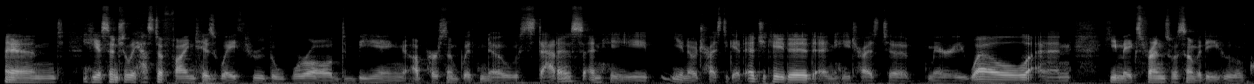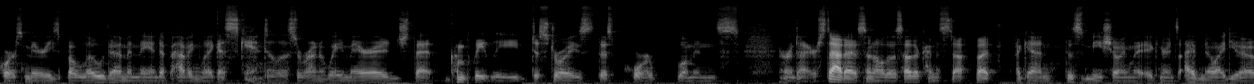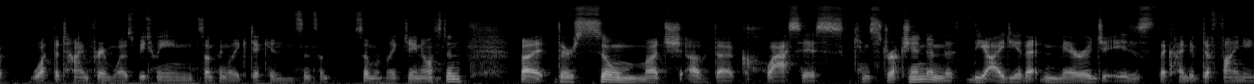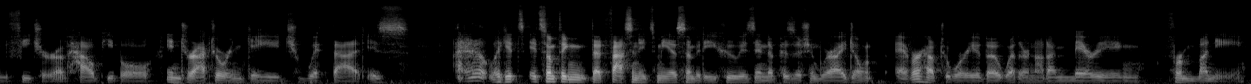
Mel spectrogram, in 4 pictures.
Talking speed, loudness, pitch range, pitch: 190 wpm, -35 LUFS, 85-95 Hz, 90 Hz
